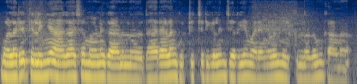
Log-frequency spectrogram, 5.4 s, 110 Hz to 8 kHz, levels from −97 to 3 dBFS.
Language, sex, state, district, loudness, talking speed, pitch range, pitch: Malayalam, male, Kerala, Kollam, -14 LUFS, 125 wpm, 150-165 Hz, 155 Hz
